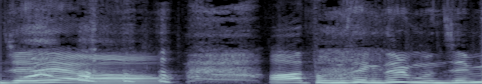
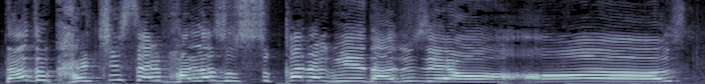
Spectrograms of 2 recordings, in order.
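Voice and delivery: whiny crying tantrum; 6 semitones higher than usual. Acted. Child tantrum at dinner.

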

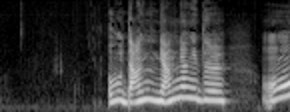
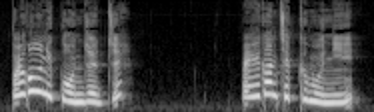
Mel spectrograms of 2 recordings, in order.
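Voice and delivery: ordinary delivery

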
